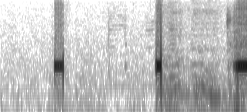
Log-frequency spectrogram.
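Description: Three short electronic telephone dialing tones sound about a second apart before a call, clear, with quiet line hiss between them and no one speaking.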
